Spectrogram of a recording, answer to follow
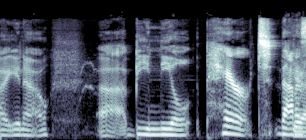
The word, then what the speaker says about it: Peart: to look it up it's parrot um not Peart that's like one thing I make sure I don't mess up is Neil parrot because everybody nobody knows how to say his name um okay so Raj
